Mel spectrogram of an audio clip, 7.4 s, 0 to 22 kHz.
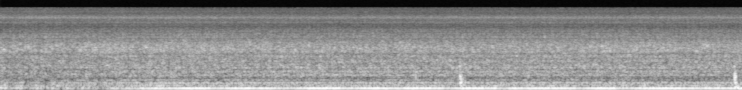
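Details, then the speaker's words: Engine with a newly installed Edelbrock 1410 carburetor after a choke adjustment, started after sitting several days. It catches, swells briefly, then settles into a steady, low V8 rumble without stumbling; normal idle. "now I don't know that started pretty good but see right after the key the ancient cranks see she went to normal working condition"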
